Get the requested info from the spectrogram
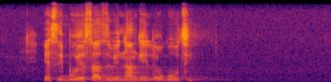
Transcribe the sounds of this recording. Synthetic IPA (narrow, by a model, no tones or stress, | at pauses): esiɓujɛsaziwɛnaŋɛluk̬uːtʰi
